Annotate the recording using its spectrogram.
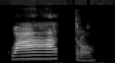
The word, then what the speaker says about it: cuatro: So that's the quick kuwa followed by the last syllable, tro. Cuatro, cuatro. So that would be 24, 24. But make sure to thrill your R. Always remember, in Cebuano, the R is always thrilled.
